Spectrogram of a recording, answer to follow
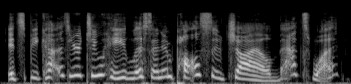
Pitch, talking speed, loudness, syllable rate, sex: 290 Hz, 170 wpm, -19 LUFS, 6.0 syllables/s, female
